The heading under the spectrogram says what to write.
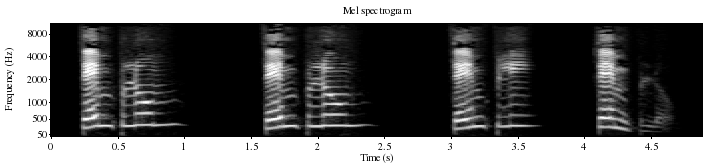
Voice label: "templum", latin; santillana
